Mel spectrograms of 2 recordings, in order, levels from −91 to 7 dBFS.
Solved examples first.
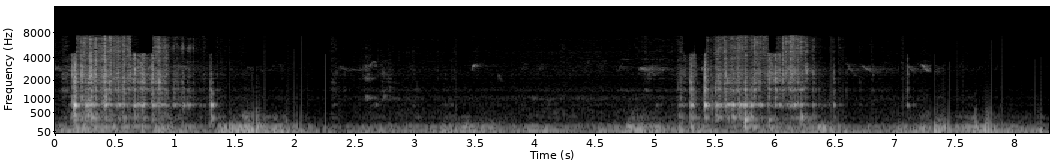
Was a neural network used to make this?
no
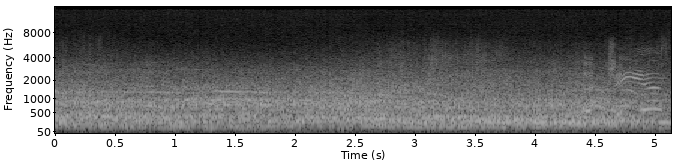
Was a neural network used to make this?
no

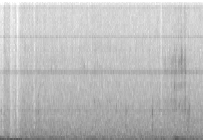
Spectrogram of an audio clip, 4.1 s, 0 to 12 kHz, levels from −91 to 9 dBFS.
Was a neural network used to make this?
yes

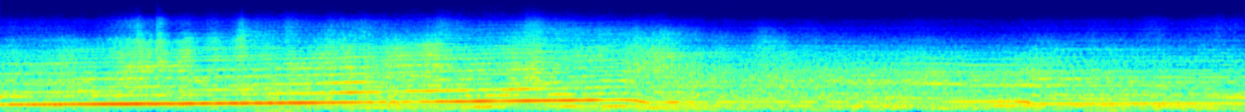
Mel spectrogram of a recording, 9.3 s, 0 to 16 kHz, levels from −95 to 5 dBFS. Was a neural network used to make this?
yes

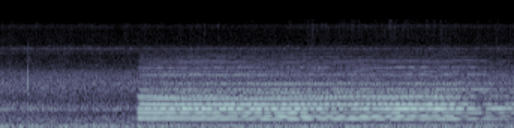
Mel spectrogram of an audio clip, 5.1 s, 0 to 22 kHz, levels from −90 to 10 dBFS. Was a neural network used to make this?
no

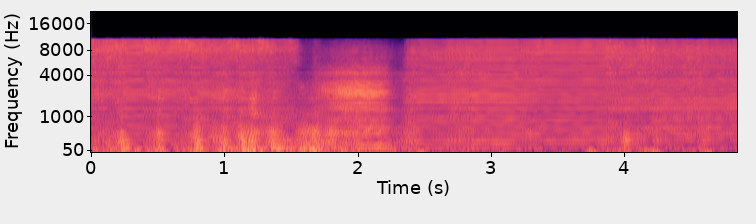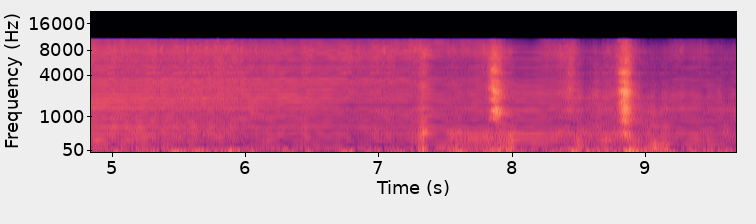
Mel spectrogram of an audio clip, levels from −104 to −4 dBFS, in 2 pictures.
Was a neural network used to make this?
yes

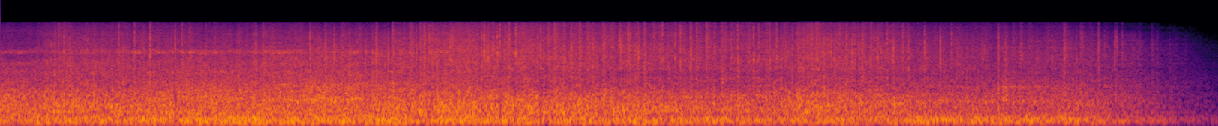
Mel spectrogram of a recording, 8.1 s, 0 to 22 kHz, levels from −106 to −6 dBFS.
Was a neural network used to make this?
yes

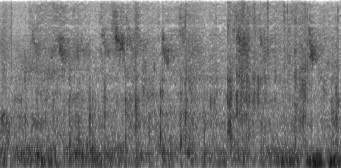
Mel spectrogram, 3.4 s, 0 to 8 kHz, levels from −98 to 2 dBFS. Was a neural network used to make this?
yes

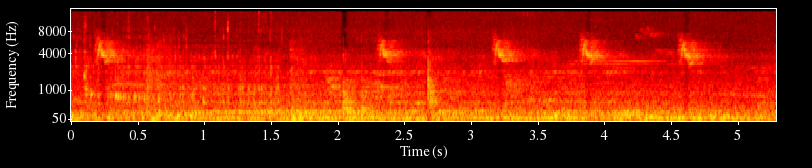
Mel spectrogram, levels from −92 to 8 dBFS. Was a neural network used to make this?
no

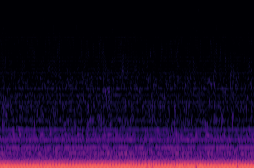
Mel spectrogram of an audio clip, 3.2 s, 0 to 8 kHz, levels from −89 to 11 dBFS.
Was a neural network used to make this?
yes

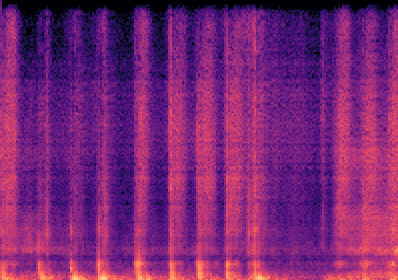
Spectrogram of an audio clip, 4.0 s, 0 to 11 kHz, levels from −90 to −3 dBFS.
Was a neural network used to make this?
yes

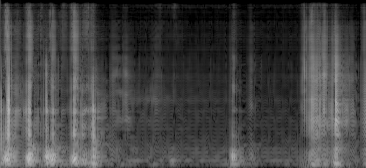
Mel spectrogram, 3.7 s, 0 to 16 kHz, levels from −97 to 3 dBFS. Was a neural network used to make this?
yes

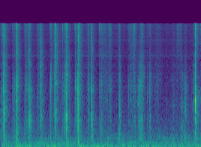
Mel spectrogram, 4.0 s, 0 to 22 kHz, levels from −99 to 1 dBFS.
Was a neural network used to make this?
yes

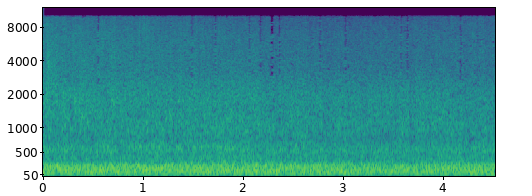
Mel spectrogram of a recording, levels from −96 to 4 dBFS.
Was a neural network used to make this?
no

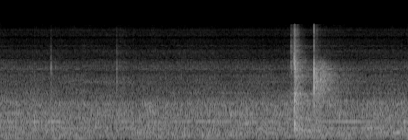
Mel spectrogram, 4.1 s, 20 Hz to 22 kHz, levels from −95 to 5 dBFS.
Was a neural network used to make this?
yes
